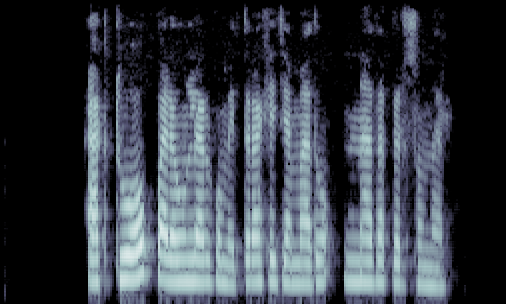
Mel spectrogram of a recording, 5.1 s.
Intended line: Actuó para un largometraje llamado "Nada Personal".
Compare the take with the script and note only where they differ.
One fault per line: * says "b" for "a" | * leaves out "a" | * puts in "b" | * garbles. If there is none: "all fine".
all fine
